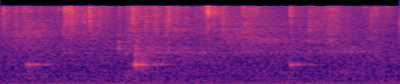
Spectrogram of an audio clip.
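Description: Faint, scattered light ticks and handling noise from small paper slips being moved about on a tabletop.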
